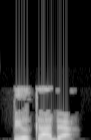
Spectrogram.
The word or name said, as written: pilkada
